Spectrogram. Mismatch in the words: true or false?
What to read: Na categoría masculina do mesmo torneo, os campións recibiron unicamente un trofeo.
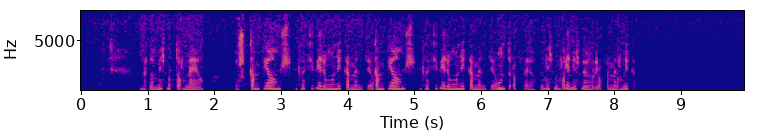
true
